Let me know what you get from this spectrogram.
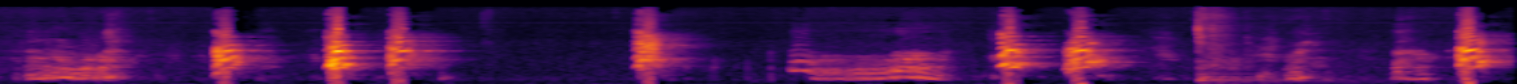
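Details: A Cavalier King Charles Spaniel puppy about three and a half months old, playing with his reflection in a mirror, gives low rumbling growls broken by sharp, high yapping barks.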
